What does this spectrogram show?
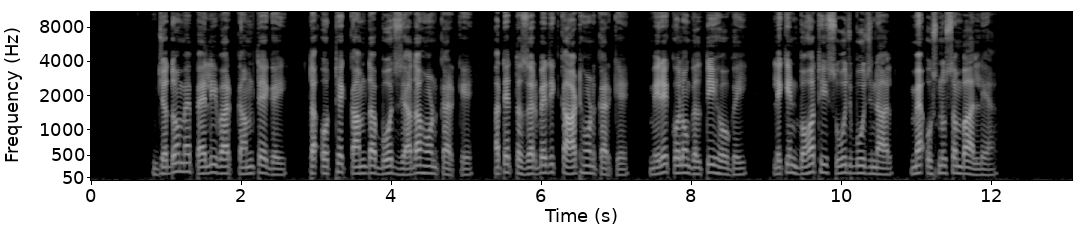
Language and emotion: Punjabi, neutral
